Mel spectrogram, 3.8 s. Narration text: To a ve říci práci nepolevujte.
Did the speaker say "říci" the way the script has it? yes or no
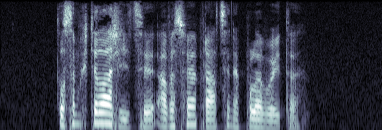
no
